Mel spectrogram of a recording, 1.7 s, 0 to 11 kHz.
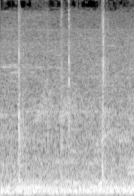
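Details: Suzuki Jimny JB43 with a rough, low-rpm idle: low, lumpy running that keeps wavering and stumbling, never settling into an even beat. Head cover gasket replaced and new spark plugs fitted.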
